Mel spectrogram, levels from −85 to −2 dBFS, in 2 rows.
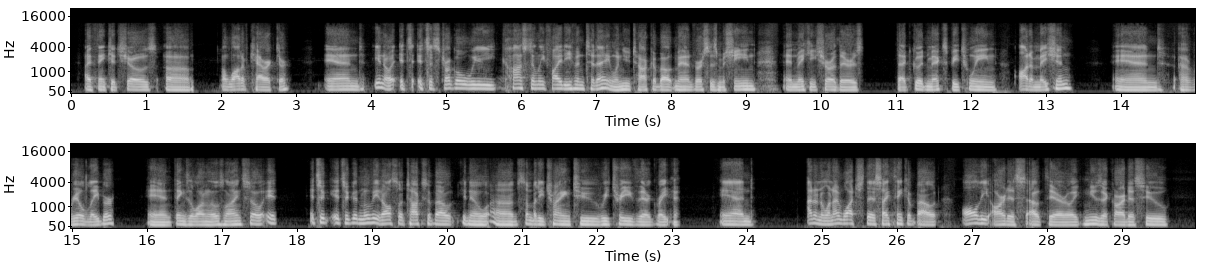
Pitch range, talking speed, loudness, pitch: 105-135 Hz, 175 wpm, -20 LUFS, 115 Hz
